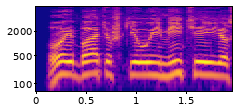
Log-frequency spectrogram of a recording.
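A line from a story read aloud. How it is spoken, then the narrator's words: Moaning. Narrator (Russian): стонала Варвара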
